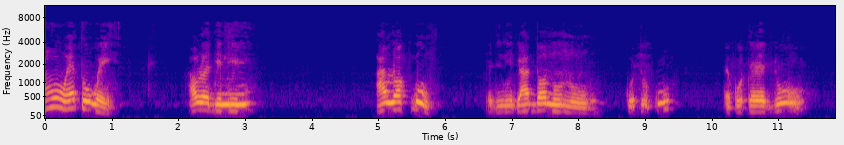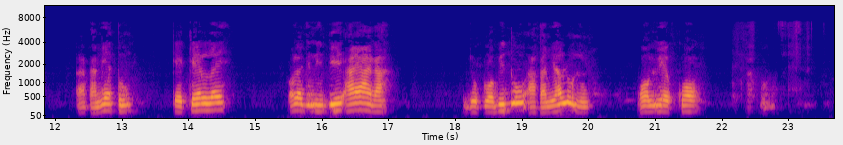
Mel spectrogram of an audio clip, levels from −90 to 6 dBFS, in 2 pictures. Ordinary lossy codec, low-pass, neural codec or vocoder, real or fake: MP3, 32 kbps; 7.2 kHz; codec, 16 kHz, 2 kbps, FreqCodec, larger model; fake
